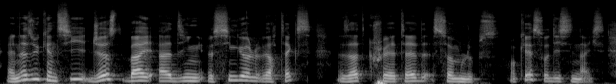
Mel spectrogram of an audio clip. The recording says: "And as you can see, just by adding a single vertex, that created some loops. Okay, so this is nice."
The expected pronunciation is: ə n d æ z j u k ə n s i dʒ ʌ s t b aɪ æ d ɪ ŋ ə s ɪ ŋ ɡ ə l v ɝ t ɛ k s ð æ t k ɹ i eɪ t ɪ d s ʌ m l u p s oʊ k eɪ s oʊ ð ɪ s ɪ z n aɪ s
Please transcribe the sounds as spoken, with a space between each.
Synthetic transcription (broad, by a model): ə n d æ z j u k ə n s i dʒ ʌ s t b aɪ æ d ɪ ŋ ə s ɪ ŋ ɡ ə l v ɝ t ɛ k s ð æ t k ɹ i eɪ t ɪ d s ʌ m l u p s oʊ k eɪ s oʊ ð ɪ s ɪ z n aɪ s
